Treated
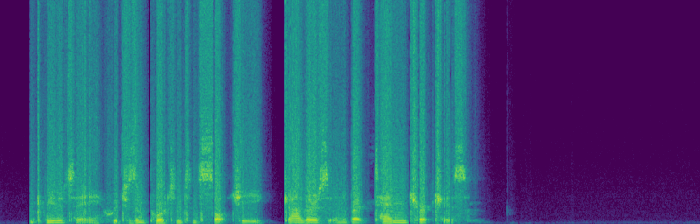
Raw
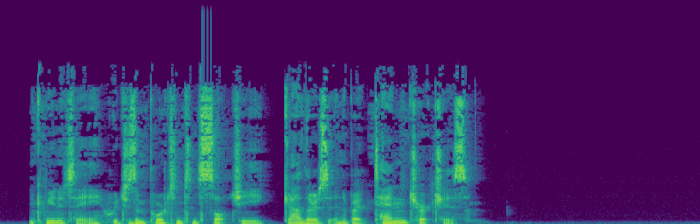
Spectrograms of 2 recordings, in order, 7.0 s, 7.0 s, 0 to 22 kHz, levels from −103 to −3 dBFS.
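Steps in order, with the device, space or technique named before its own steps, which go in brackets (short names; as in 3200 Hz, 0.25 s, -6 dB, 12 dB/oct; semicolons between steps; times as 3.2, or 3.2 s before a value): early digital voice recorder (BPF 240–3700 Hz; block floating point 3-bit); low shelf 170 Hz -4 dB; gain +5 dB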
